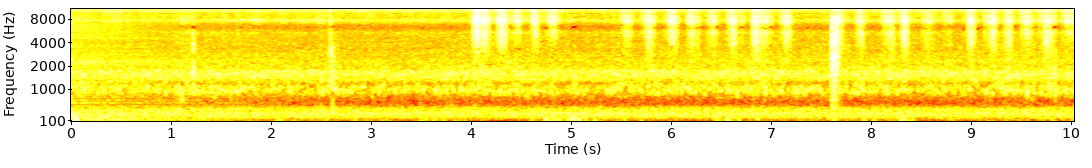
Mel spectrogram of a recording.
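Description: Steady low background rumble, with soft scratchy strokes of a hand blending pencil shading on paper that come in quick runs from about four seconds in.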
